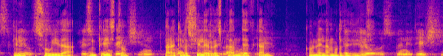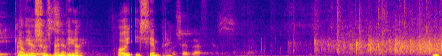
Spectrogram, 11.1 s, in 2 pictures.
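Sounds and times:
speech: 0:00.1 - 0:08.5
audience applause: 0:09.4 - 0:11.0.

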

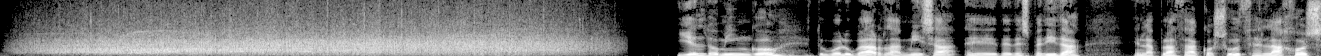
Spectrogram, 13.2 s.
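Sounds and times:
long applause from large crowd: 0:00.0 - 0:06.3
speech: 0:06.8 - 0:13.2.

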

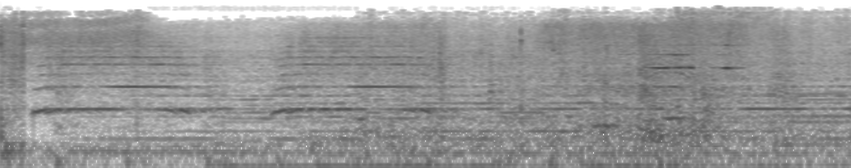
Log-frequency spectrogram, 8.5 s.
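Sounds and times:
train pulling away with rumble and clatter: 0:00.0 - 0:08.5
train whistle: 0:00.1 - 0:04.5, 0:05.8 - 0:08.0.

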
